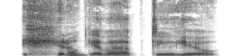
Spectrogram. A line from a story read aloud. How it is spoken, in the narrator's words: Iron Man laughed again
